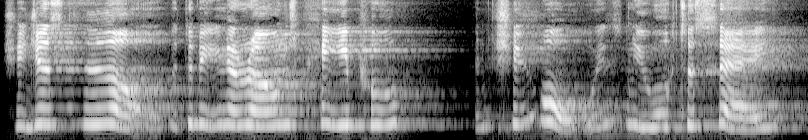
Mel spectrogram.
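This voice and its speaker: A woman voicing a tender, grieving old woman in a visual novel, speaking slowly and haltingly with wistful sorrow. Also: very high-pitched, a bit bright, voice pushed up, heavily acted. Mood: grieving, doting. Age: older. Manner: slow, halting, sorrowful delivery. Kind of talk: visual novel character voice acting. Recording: echoey hall reverb, distant sound.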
